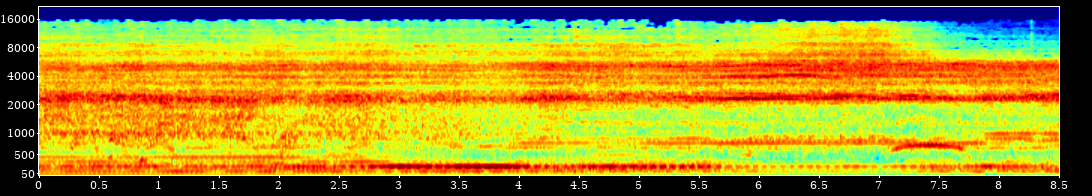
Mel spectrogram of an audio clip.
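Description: Live thrash metal band playing through a festival PA, heard from inside the crowd: distorted electric guitars ringing out held chords over drums. It is loudest around three to four seconds in.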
